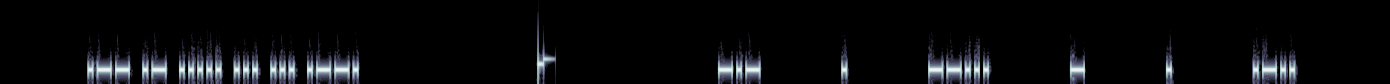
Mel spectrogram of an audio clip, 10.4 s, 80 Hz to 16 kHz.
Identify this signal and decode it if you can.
Morse code, heard as a keyed tone, about 36 wpm, spaced as for 18 wpm, 700 Hz. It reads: WA5SSP KE7TEL
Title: USA Call Signs - 6 Characters - 6x Character Spacing - 35wpm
